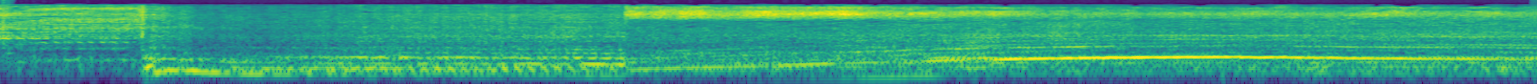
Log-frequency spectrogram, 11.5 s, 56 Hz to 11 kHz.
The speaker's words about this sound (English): The car that started us off today was a 2011 Lexus LFA. The LFA was made from 2010 to 2012, and it had a 4.8 liter even firing V10, a pretty awesome car, and it sounds wonderful.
